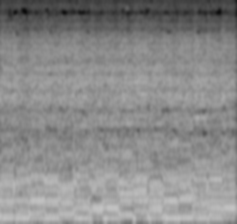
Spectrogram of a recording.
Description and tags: crunchy guitar riff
